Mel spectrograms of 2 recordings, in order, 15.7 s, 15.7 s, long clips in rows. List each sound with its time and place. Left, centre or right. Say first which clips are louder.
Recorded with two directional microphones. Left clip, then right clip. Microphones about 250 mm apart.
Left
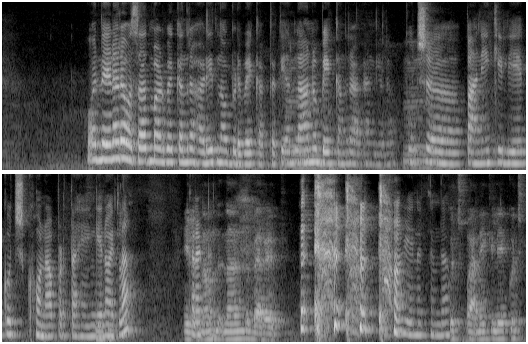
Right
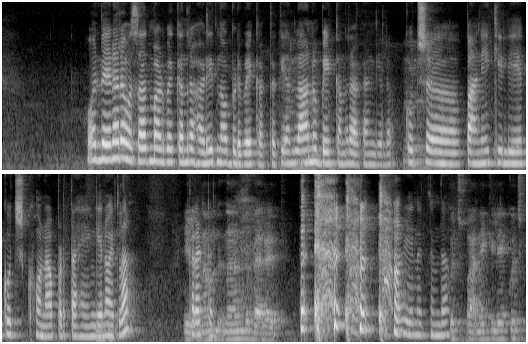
1.7 s a woman's voice: right 7 dB; centre
12.4 s cough: right 3 dB; centre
